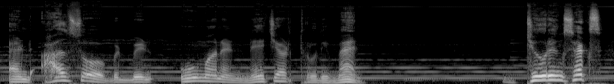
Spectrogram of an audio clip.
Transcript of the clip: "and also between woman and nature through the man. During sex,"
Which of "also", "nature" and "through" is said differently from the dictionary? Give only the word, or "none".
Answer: through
